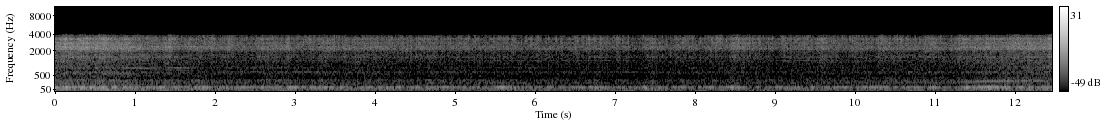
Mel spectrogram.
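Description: Motorcycle engine running while riding at road speed, under a heavy low rumble of wind and road noise. Near the end the engine pitch rises and the sound grows louder as the bike accelerates.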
